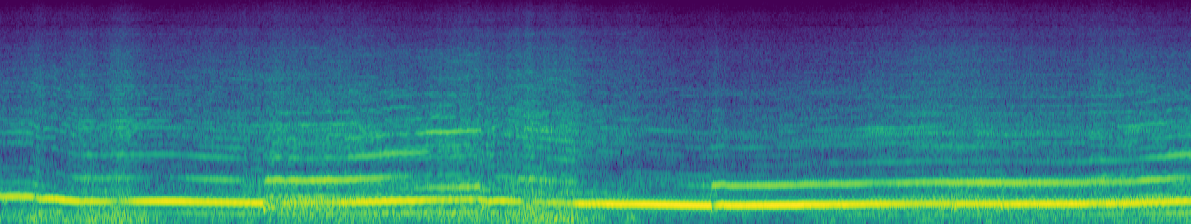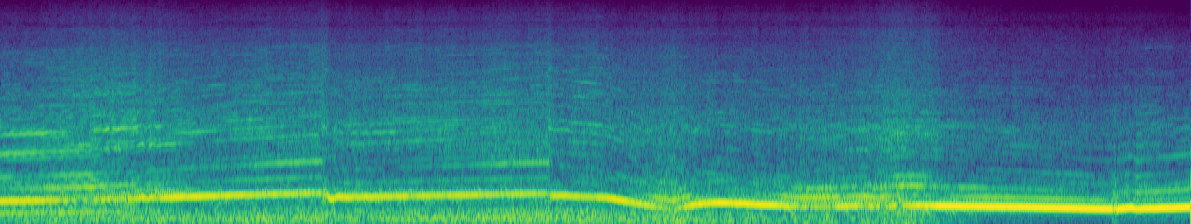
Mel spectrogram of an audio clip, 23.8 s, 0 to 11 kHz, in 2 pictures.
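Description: Yamaha R6 600cc inline-four engine at racing revs, heard from onboard with wind noise over it. Its pitch rises and falls with the throttle and gearchanges, dropping sharply for a moment about three-quarters of the way through before climbing again.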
